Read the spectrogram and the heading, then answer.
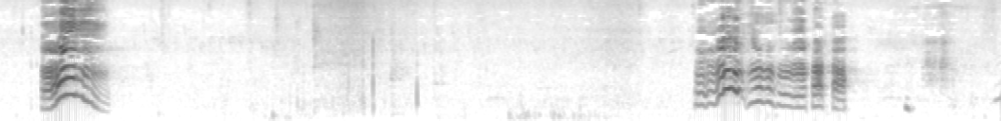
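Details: Playful, talkative pet macaws outdoors on a sunny February winter day with little wind, a few degrees above freezing; one loud harsh arching squawk, a quiet pause with faint rustles, then a longer burst of raucous screeching.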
